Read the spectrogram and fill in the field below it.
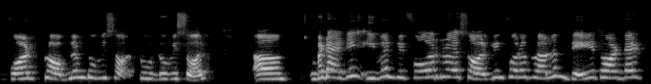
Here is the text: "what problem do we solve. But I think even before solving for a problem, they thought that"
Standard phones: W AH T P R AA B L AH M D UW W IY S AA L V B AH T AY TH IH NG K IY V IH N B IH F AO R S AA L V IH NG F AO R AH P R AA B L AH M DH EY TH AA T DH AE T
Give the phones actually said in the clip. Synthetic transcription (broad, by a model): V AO T P R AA B L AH M D UW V IY S AA L V B AH T AY T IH NG K IY V IH N B IH F AO R S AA L V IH NG F AO R AH P R AA B L AH M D EY T AA T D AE T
